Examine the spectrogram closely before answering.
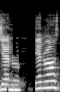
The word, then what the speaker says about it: genre: conventional literary forms and genres? Is it GENRES? G And N E RES. R genres? Yeah, that's how you say it, genre. I said wrong earlier, and my husband's like, it's genre, and I don't remember how you say it.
